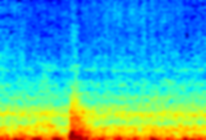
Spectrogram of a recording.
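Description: A moving train rumbles steadily along the rails, a continuous low mechanical roar with one brief, brighter clank or rush of noise near the start. No one speaks.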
